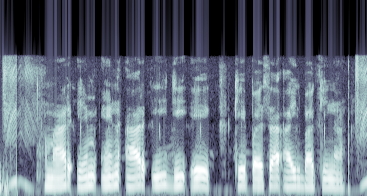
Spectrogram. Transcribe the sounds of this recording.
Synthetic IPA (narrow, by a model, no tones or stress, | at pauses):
həmaːɾemenaːɾid͡ʒiekepəːsaʔaːɪlbaːkinaː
